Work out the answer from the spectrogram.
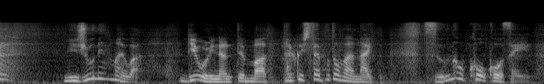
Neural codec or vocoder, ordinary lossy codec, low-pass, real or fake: codec, 16 kHz, about 1 kbps, DyCAST, with the encoder's durations; none; 7.2 kHz; fake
